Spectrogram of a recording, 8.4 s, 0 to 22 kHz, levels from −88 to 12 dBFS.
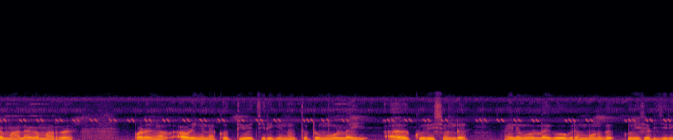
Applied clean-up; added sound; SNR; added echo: none; none; none; none.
